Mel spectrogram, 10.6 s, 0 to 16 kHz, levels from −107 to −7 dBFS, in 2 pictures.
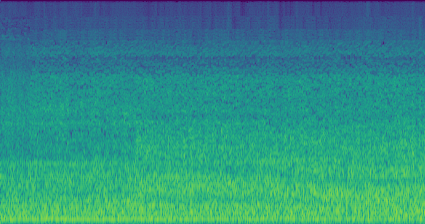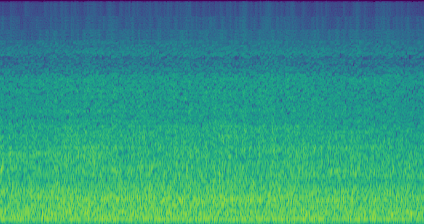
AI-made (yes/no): yes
